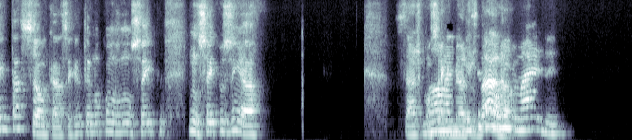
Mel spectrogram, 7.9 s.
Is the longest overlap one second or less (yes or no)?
no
